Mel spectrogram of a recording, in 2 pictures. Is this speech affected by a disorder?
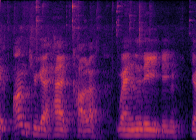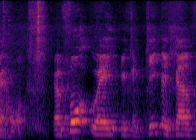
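Yes: cerebral palsy; mild, ataxic type.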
